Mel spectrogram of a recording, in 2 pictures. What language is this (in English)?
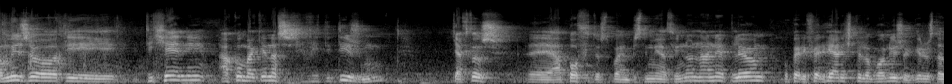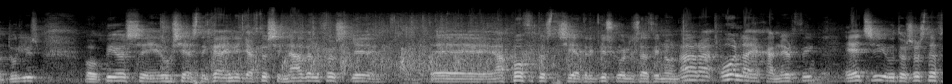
Greek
